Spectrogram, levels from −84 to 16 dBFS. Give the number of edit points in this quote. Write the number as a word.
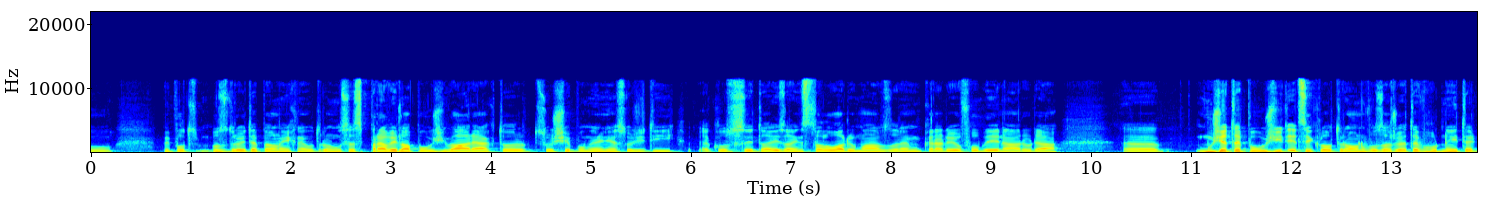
three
